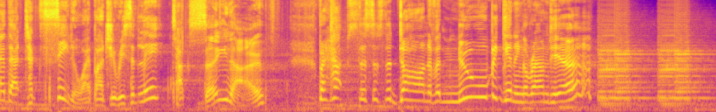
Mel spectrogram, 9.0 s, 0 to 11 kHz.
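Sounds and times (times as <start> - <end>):
speech: 0.0 - 8.0
warehouse security alarm buzzing in harsh rasping pulses: 7.4 - 8.9.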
